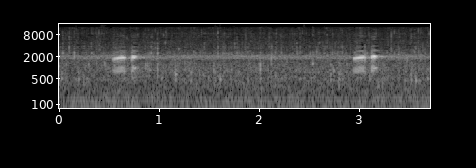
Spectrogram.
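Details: Two crisp double croaks from a frog, each a pair of quick raspy pulses, about two and a half seconds apart, against a quiet but steady high background hum.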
